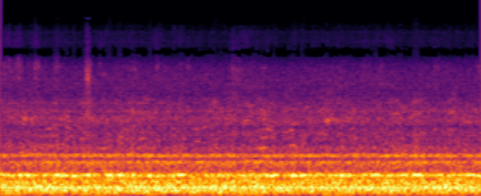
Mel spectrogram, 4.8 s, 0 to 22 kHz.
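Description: Steady cabin drone of a Boeing 767-300ER in flight: its General Electric CF6 turbofans and the airflow give a constant rushing noise with a few steady humming tones in it.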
